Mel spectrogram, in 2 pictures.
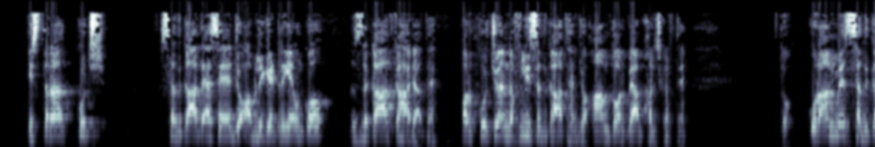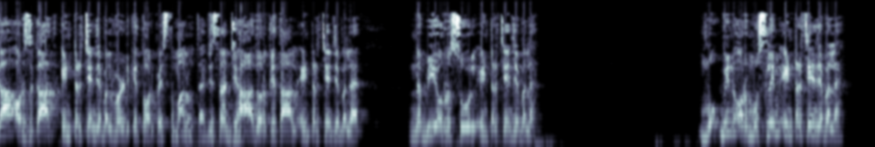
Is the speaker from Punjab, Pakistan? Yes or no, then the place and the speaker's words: no; Karachi, Sindh, Pakistan; میں کراچی سے ہوں, ہمارے شہر میں ڈکیتیاں بہت ہوتی ہیں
